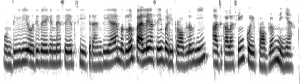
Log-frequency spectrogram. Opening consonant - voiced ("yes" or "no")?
yes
